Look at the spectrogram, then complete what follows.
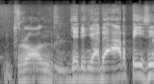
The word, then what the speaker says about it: Dhroned: Nah, biar nggak standar DRON aja, ejaannya, huruf-hurufnya, ya gue tambahin DHRONED. Drone.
